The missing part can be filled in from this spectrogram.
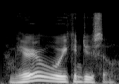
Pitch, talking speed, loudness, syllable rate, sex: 125 Hz, 300 wpm, -14 LUFS, 6.1 syllables/s, male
